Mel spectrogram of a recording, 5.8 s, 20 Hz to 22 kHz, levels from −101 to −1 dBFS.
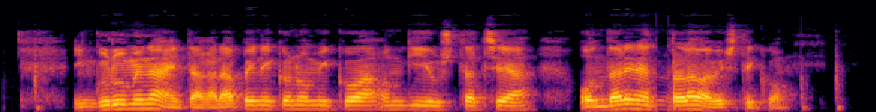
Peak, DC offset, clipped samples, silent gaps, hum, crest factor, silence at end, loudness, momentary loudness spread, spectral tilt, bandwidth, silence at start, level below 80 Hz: -2 dBFS; under 0.1%; under 0.1%; none; none; 16 dB; 0.2 s; -17 LUFS; 12 LU; -4.5 dB/octave; 7.6 kHz; 0.25 s; -62 dBFS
